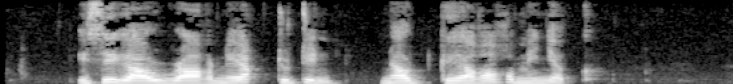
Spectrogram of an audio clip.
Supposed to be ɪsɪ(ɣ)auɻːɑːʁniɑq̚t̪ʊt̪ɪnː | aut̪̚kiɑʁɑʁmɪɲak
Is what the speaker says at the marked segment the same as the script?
yes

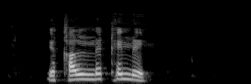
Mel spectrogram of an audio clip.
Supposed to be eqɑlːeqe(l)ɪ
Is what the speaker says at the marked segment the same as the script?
yes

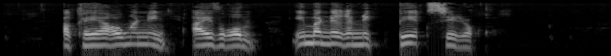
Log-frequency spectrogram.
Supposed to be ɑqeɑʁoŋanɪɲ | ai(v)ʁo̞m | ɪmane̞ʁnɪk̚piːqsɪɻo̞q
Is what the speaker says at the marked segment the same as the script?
yes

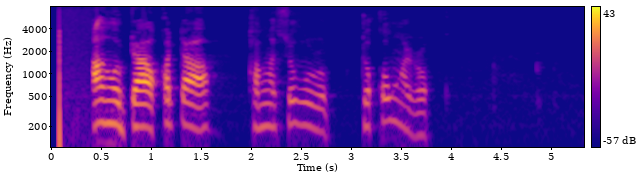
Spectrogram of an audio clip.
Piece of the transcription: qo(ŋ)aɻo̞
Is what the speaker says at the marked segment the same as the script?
yes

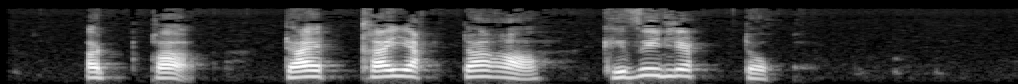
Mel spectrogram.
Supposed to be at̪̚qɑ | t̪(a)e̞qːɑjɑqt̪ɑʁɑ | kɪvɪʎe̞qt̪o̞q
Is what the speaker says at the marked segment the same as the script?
yes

